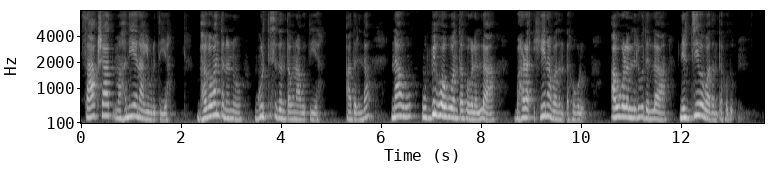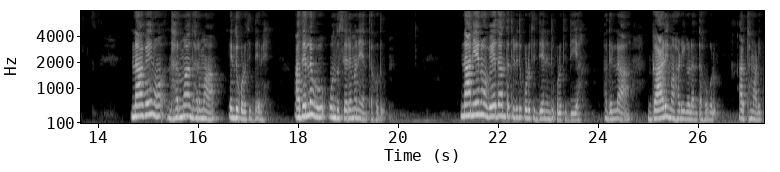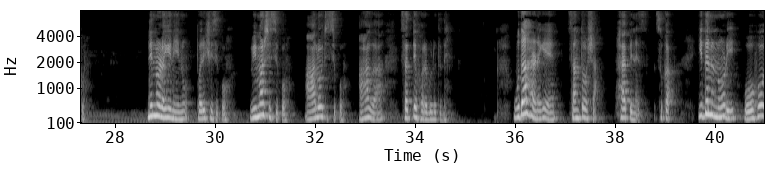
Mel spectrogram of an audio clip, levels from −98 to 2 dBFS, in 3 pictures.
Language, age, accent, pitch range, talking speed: Kannada, 20-39, native, 185-255 Hz, 70 wpm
